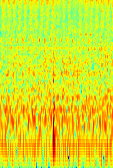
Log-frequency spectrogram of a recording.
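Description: A steady low mechanical hum with faint rapid pulsing, a brief knock and short bits of room sound: an airway-clearance oscillation vest running.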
